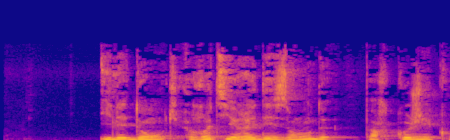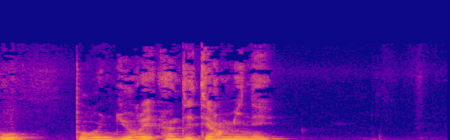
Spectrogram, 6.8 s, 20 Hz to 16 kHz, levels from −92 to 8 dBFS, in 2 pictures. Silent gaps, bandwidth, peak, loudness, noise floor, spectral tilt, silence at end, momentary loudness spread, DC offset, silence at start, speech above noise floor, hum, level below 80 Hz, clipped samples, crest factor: none; 11 kHz; -2 dBFS; -16 LUFS; -67 dBFS; -6 dB/octave; 1.25 s; 10 LU; under 0.1%; 0.75 s; 52 dB; none; -52 dBFS; under 0.1%; 14 dB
